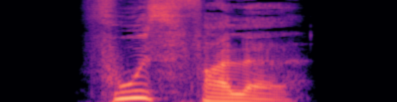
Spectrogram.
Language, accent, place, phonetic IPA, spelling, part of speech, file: German, Germany, Berlin, [ˈfuːsˌfalə], Fußfalle, noun, De-Fußfalle.ogg
- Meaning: dative singular of Fußfall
